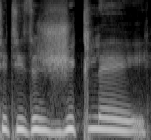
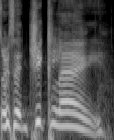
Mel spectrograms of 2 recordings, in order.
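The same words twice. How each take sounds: First: Slow mock French accent, "giclée" as "zhee-klay". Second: Giclée said as "shick-lay" with a falling end; questioning pronunciation. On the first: Host puts on French accent to say sponsor name, slow and hammed-up. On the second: Host checks the sponsor name, "Giclée" as "shick-lay". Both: Shown as a demonstration. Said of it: "I should say it with my French accent".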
